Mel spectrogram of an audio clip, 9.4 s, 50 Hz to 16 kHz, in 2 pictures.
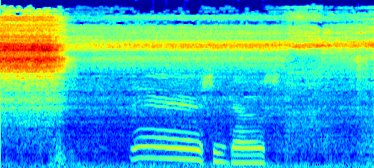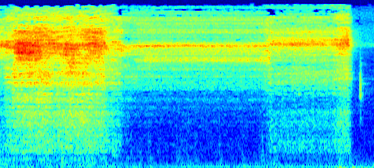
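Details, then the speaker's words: HVAC unit whose thermostat showed no display: a solidly clogged condensate drain line, cut and blown out with high-pressure gas turned down from over 200 psi; sharp bursts of hiss as the clog breaks free. "That broke it loose. Yes, sir. That broke it loose."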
